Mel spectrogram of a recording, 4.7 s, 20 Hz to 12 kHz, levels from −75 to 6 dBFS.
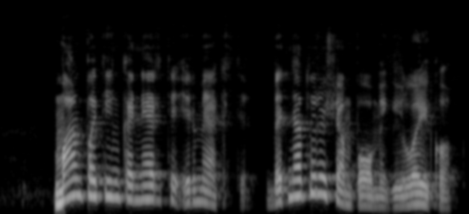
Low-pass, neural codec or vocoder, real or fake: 10.8 kHz; none; real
